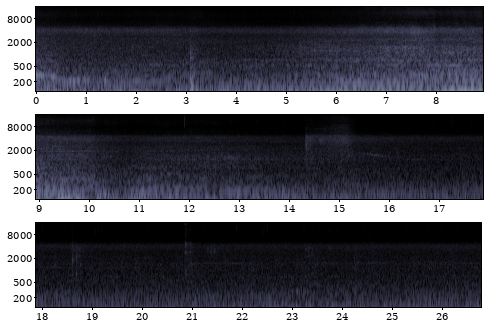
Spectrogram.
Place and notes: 長濱村, Changbin Township - Small village
Small village, Rain, Traffic Sound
